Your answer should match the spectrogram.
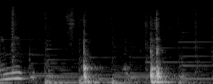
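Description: Background music with held tones and a low beat, with two sharp knocks less than a second apart in the middle.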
